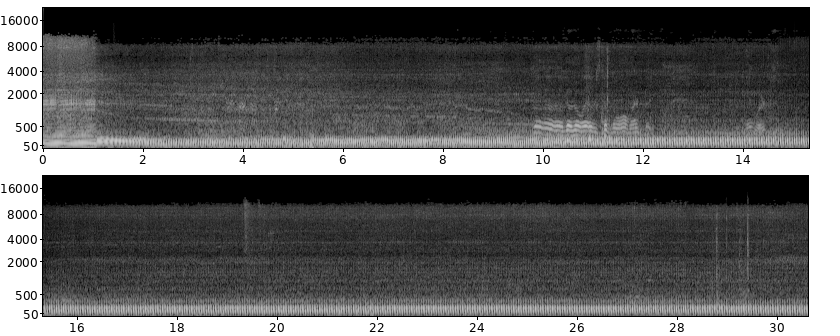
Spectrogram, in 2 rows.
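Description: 2007 Kymco 250cc scooter's single-cylinder four-stroke engine falling in pitch about a second in, then running low and steady as the scooter moves slowly along.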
